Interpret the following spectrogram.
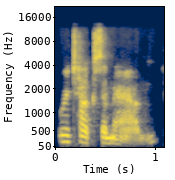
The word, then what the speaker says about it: rituximab: the bat she wants to do ivig and rituximab and that's how you pronounce it yeah you got it okay um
